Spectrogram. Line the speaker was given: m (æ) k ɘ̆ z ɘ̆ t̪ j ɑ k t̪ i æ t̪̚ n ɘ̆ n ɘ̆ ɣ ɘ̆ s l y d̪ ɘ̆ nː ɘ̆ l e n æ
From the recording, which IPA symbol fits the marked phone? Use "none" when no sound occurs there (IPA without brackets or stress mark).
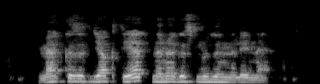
æ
